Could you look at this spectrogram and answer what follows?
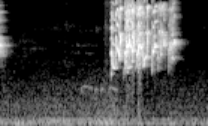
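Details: Breeding lovebird calling back and forth with another: after a quiet start, a single dense, grating shriek burst lasting nearly a second, with a faint low warble just before it.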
